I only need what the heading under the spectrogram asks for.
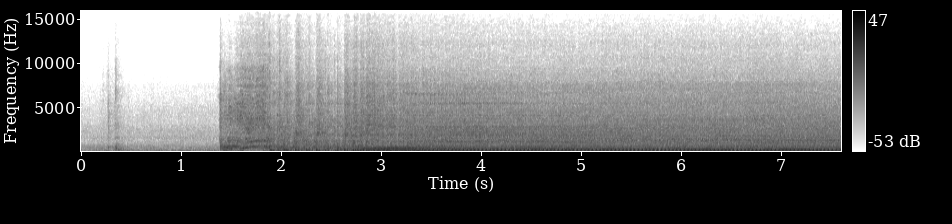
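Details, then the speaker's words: Husqvarna LT1538 mower with a Kohler CV15S that surged and quit, run after charging a dead battery. Single cylinder cranks, catches and settles fast but hunts up and down at idle; suspected fuel issue from old ethanol fuel in the carburetor. "sounds like a fuel to me now I started hunting"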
